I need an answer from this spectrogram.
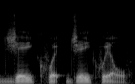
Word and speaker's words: JQL: You'll hear me say it as JQuil, because that's another way to pronounce that acronym.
